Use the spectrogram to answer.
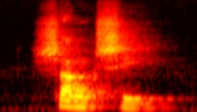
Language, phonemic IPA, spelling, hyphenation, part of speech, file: Dutch, /ˈsɑŋksi/, sanctie, sanc‧tie, noun, Nl-sanctie.ogg
- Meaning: 1. sanction (measure intended to encourage compliance) 2. sanction, approval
